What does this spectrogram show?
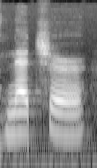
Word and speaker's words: Neter: In the Kemetic faith, we call it Inter, or you might have heard it as Netcher or Netcheru. There's several ways of pronouncing it.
